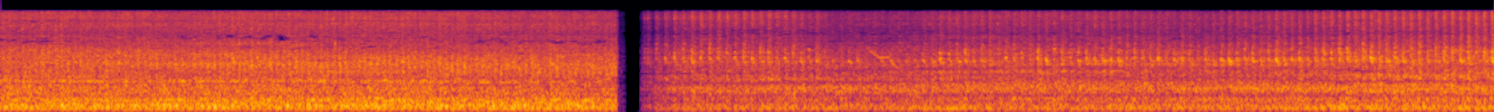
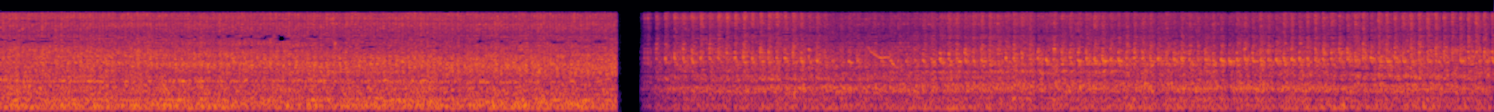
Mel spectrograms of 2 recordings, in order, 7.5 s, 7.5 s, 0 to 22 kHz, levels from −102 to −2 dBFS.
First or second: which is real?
second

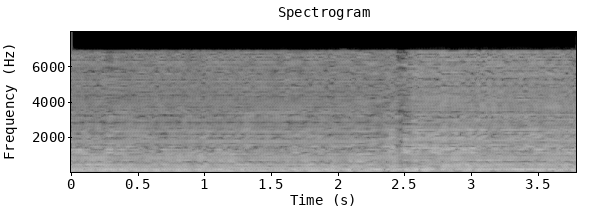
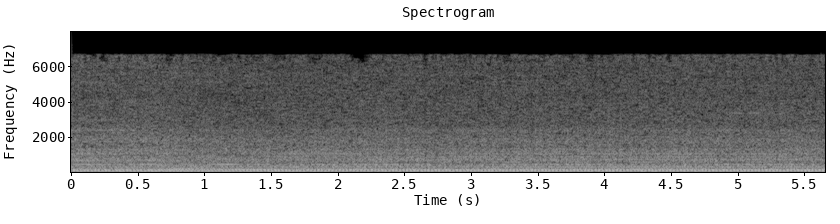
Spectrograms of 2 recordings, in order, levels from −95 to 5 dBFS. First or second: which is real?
second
